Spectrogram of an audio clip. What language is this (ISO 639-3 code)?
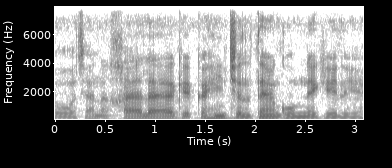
urd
